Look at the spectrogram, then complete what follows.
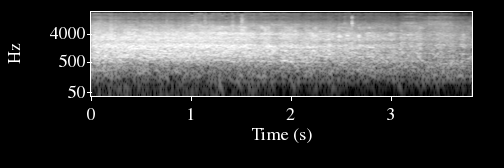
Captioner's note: laughing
